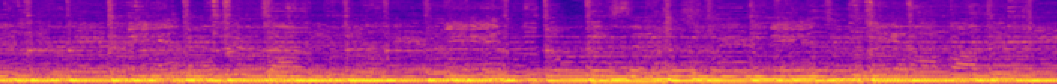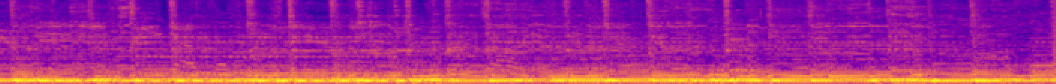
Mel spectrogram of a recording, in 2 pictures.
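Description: Acoustic guitar strummed in a steady, even rhythm: an instrumental passage of a song, with no voice.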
